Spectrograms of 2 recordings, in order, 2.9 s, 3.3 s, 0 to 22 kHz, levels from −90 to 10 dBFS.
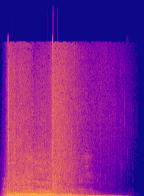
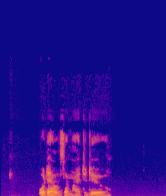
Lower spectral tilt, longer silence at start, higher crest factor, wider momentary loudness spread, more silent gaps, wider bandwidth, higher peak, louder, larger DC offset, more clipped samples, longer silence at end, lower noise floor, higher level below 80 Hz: about the same, -5 dB/octave vs -4.5 dB/octave; second, 0.05 s vs 0.2 s; second, 12 dB vs 20 dB; second, 18 LU vs 23 LU; neither; first, 18.5 kHz vs 9.8 kHz; about the same, 0 dBFS vs 0 dBFS; first, -10 LUFS vs -18 LUFS; neither; neither; second, 0.55 s vs 1.1 s; second, -41 dBFS vs -65 dBFS; first, -18 dBFS vs -54 dBFS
